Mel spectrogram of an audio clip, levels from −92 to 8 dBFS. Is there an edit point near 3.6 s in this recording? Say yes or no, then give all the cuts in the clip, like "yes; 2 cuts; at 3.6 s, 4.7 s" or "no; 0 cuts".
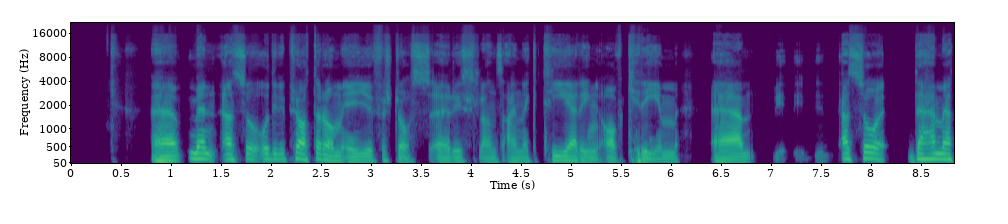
no; 0 cuts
